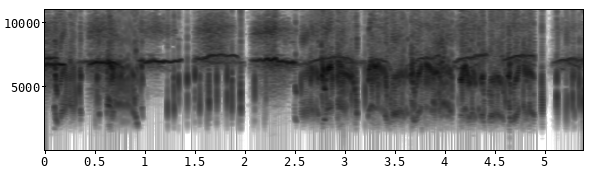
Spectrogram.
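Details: Edible-nest swiftlet call track with raised pitch and tempo, used to lure swiftlets to bird houses: dense, high, buzzy chattering trills in rapid bursts, about two a second, with a steady thin whistle running over them.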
